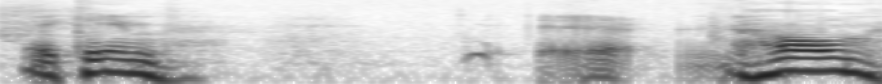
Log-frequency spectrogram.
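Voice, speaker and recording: The voice belongs to a man. It is dark and mellow in tone and somewhat breathy. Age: 80s+. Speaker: war veteran. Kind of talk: interview. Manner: halting.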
